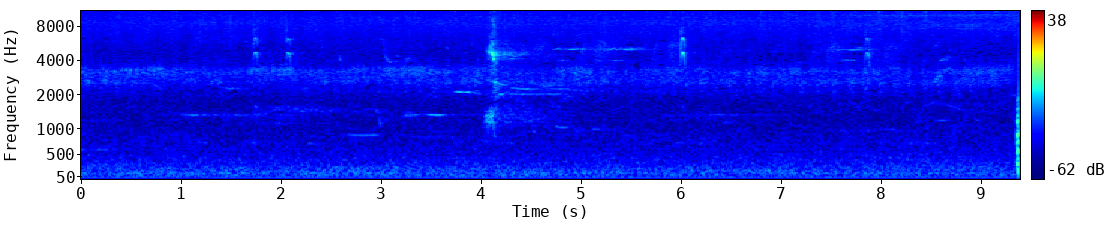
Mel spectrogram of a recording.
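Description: Faint outdoor bird ambience: scattered short bird chirps and faint whistles over a steady high hiss, with the sharpest chirp about four seconds in.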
